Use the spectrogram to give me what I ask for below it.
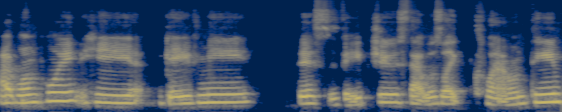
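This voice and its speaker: The voice has a dark, mellow tone, fairly even intonation and very even loudness, moving at a very slow pace. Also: woman, fairly high pitch for a woman. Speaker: caller sharing a secret. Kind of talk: testimony.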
